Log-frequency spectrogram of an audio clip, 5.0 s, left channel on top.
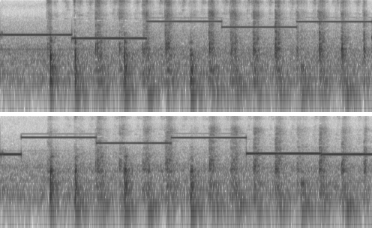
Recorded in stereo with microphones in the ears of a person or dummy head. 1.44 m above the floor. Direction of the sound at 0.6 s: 60° left (ahead or behind).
